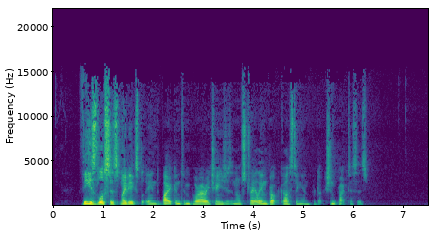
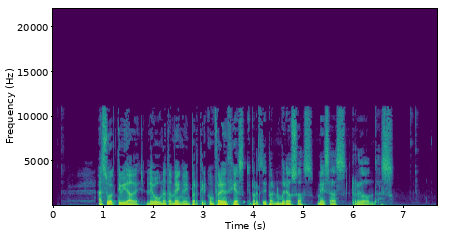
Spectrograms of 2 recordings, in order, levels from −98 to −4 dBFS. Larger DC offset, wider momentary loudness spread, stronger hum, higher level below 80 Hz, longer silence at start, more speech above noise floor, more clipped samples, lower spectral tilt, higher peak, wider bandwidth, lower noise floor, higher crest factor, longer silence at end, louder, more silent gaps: neither; first, 18 LU vs 10 LU; neither; second, -58 dBFS vs -26 dBFS; second, 0.6 s vs 0.9 s; first, 58 dB vs 45 dB; neither; second, -5.5 dB/octave vs -7 dB/octave; about the same, -2 dBFS vs -2 dBFS; first, 15.5 kHz vs 11.5 kHz; first, -78 dBFS vs -65 dBFS; about the same, 20 dB vs 18 dB; first, 1.25 s vs 0.9 s; about the same, -19 LUFS vs -21 LUFS; neither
